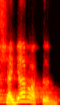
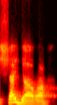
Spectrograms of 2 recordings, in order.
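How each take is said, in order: First: The word ends with a full '-tun' ending. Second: The word ends with a soft 'h' sound. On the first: The word is read joined to what follows. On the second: The reader stops on the word.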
